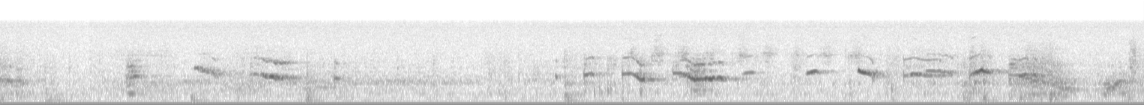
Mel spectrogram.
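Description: Month-old Border Collie puppies whining: a few short high calls in the first couple of seconds, then a busier run of overlapping whines in the second half.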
